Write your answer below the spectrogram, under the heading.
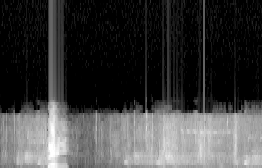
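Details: Pit Bull in Czech defence and obedience training, barking on command: one loud harmonic bark rising then falling near the first second, followed by quiet with low rustling background noise.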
